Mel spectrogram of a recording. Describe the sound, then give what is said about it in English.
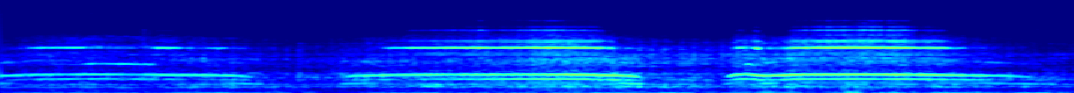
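A lonesome train whistle of the Pine Valley Limited, an owl train, sounds three long, sustained blasts in a row, each a steady chord-like wail that swells and fades, with a faint rumble underneath and no voices. “That sounds like we must have caught the owl train.”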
